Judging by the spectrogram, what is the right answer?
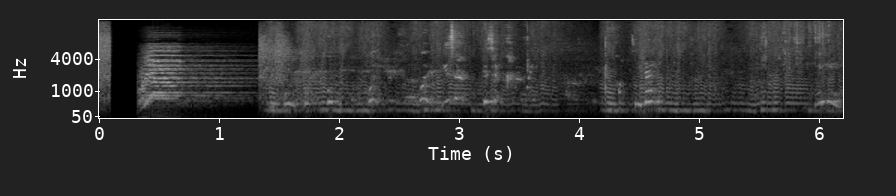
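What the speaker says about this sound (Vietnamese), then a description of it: "ruồi to thế, đi ra chỗ khác đi. Ôi, bay vào đây thế." A large fly buzzes close by in a shopping area in Singapore, its drone rising and wavering over several seconds while someone talks over it.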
